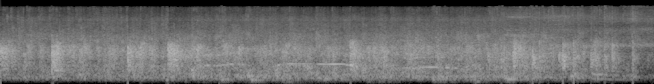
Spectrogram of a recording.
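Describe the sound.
Audience applause welcoming an author and a literary critic onto the stage at a literary event: dense, steady clapping that holds evenly throughout and tapers slightly at the very end.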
